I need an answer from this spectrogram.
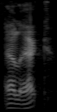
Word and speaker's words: elek: So if you want to say yes, it's elek, spelled E-L-E-K, and I'll try to do better on giving you all the spelling as I'm saying these.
